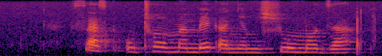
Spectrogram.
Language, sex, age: Venda, female, 24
